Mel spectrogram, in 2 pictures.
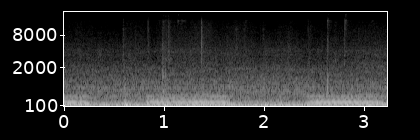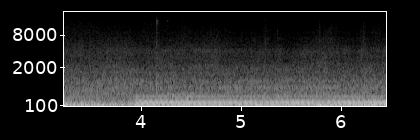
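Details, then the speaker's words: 2002 Acura TL-S with a worn front left wheel bearing at 306,000 miles, heard while driving through turns: a steady low hum that fades on left turns and returns. Grinding on very sharp right turns is also shown. "you can also hear a grinding noise when making very sharp right turns so we'll kind of try to demonstrate that now for you"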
